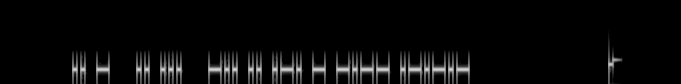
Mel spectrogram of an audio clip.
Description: Morse code, heard as a keyed tone, about 30 wpm, 700 Hz. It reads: IT IS DIRTY.
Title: Additional Easy Phrases 30wpm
